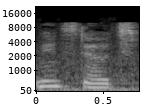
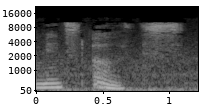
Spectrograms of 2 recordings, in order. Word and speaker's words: minced oaths: Not minced oats, Brick. They are minced oaths.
